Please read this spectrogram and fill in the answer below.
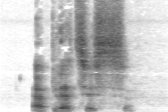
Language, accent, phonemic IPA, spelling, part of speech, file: French, Canada, /a.pla.tis/, aplatisse, verb, LL-Q150 (fra)-aplatisse.wav
- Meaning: inflection of aplatir: 1. first/third-person singular present subjunctive 2. first-person singular imperfect subjunctive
